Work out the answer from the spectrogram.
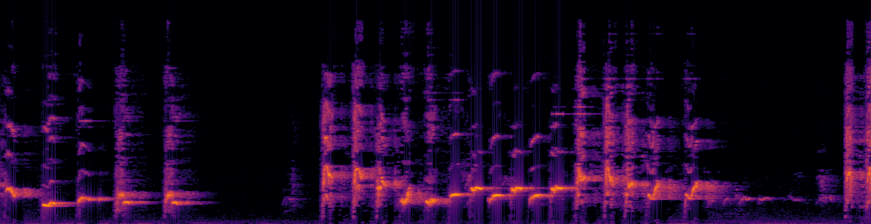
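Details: Greater green leafbird in vigorous full song with jamtrok fill-in phrases: a few clear whistled notes, a pause of over a second, then a long run of rapid, sliding, slurred whistles stepping downward in pitch.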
